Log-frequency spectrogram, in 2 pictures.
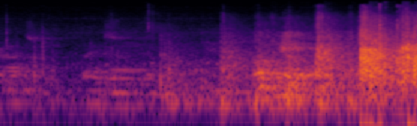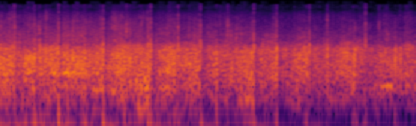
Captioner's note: crowd applauding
